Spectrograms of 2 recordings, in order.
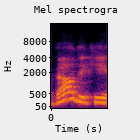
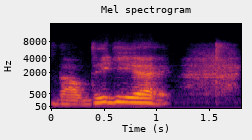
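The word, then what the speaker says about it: Valdiguié: of your listeners asked is valdegier or valdiki as some people call it but if you want to say it correctly it's valdigier and valdigier think gamma beaujolais we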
